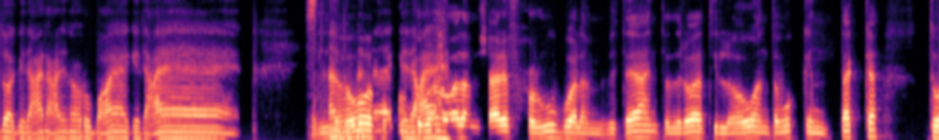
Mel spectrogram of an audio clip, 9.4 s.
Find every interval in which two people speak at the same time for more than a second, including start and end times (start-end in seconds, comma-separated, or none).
3.1-4.5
